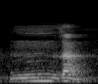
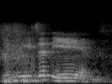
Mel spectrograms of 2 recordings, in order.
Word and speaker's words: Nzan: N is You should keep N in suspense. Oh, okay. Nzan. N-Z-A-N. N-Z-A-N. N-Z-A-N. Nzan. Yeah, okay. we pronounce Nzan. So when we convert in English, N should be in suspense.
